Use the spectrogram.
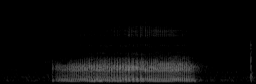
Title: Shihtzu snoring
